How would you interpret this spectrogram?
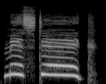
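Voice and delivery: very high, loud accusing yell; crowd's answering cry. A narrator's reading. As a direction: yell back as an angry mob. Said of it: "the crowd answered back".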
